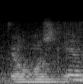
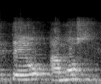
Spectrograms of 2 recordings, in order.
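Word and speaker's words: teomoxtli: Teomostri. Teomostri. No se dice teo-amostri, sino teomostri. ¿Por qué? Porque esa combinación TOA de tres vocales, no, eso hay que reducirlo.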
